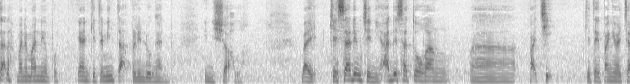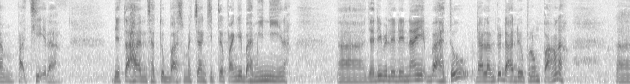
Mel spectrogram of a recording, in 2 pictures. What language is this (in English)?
Malay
